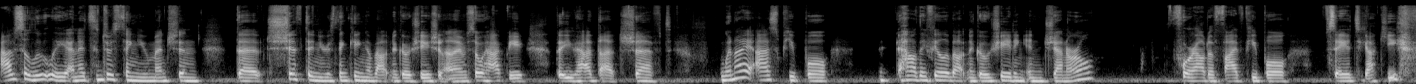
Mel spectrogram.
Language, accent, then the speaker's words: English; Connecticut, United States; my hometown in Connecticut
